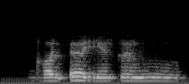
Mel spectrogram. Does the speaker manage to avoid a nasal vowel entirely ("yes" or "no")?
no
